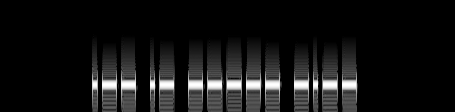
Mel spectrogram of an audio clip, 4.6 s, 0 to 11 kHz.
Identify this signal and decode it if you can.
Morse code, heard as a keyed tone, about 25 wpm, 700 Hz. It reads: WA0Y
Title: USA Call Signs - 4 Characters - Repeated 3x - 25wpm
